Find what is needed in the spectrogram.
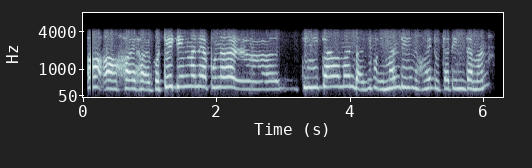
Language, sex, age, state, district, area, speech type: Assamese, female, 18-30, Assam, Udalguri, rural, conversation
